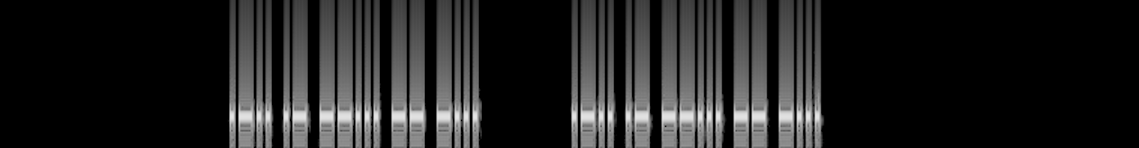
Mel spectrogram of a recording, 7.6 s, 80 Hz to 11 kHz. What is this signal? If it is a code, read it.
Morse code, heard as a keyed tone, about 37 wpm, 700 Hz. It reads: LA7MB LA7MB
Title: DXCC-100 Call Signs - 5 Characters - Repeated 2x - 40wpm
